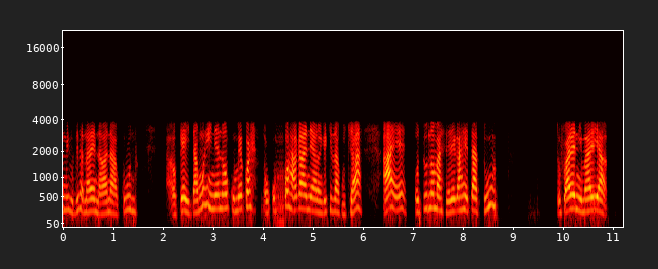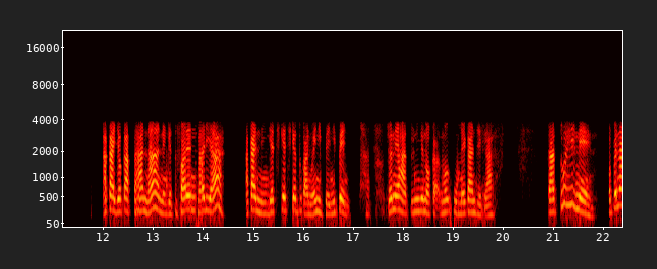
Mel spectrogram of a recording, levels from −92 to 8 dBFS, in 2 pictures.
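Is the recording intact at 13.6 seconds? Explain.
No. Between 13.50 and 13.99 s, iLBC frames were lost, about 300 ms of audio scattered across that half-second, with the longest gap around a tenth of a second. The decoder covers each gap by repeating the last pitch cycle with added noise, so this stretch is marked by a held, slightly buzzy, breathy vowel-like sound before normal speech snaps back.

This sits on top of the iLBC codec that runs through the whole clip, at 15.2 kbps with 20 ms frames. The phone-style band of 200 Hz to 3.6 kHz removes all treble, and the coding damage is plainly audible, leaving the speech a little rough and synthetic, including at this moment.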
